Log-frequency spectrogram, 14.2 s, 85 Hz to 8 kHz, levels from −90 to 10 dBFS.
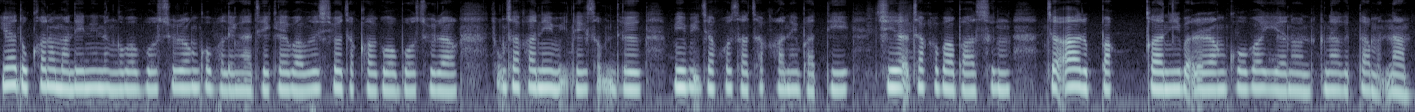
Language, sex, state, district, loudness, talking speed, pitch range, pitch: Garo, female, Meghalaya, West Garo Hills, -17 LUFS, 115 wpm, 210-230 Hz, 220 Hz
